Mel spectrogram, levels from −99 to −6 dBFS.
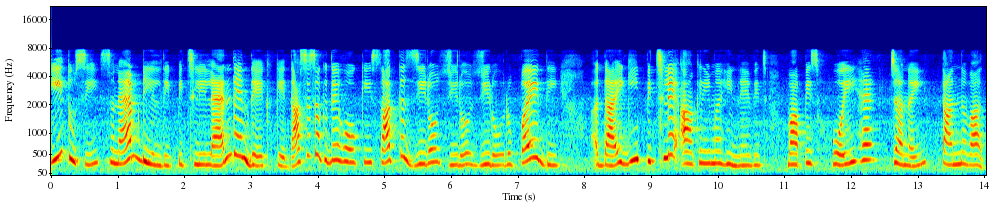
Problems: background sounds at intervals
